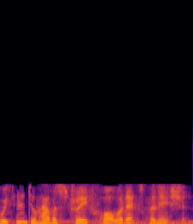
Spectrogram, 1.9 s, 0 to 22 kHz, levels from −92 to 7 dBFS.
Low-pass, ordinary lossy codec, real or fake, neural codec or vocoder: 7.2 kHz; AAC, 16 kbps; fake; vocoder, 44.1 kHz, 128 mel bands, Pupu-Vocoder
